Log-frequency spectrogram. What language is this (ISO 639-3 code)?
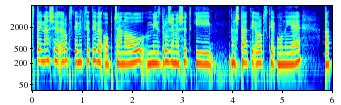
slk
